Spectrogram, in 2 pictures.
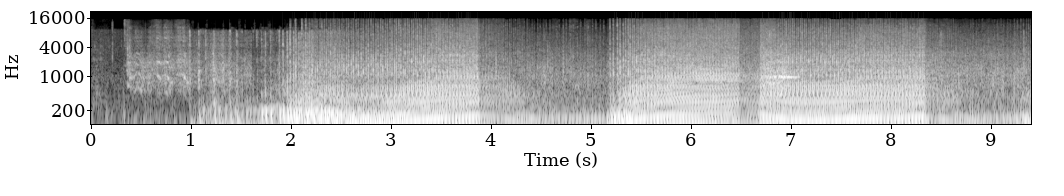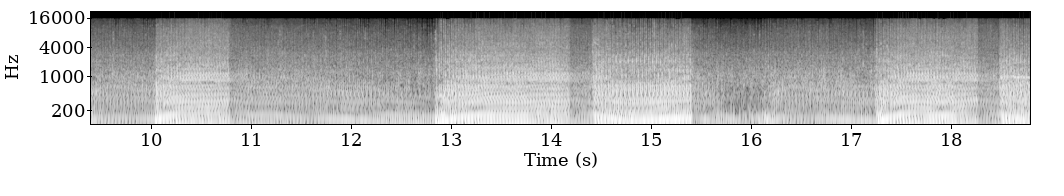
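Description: A motorcycle engine starts and revs up and down as the motorcycle rides along.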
